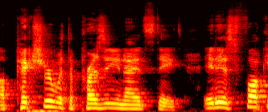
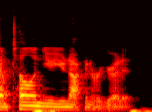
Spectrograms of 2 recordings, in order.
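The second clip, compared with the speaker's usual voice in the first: ordinary talk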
